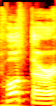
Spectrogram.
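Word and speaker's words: Höðr: kill Baldur, and she answers his blind brother Hod, whose name is actually pronounced Hothur if you're not butchering it like the the American pig that I am.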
